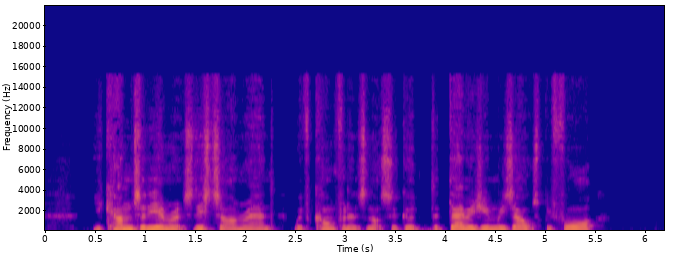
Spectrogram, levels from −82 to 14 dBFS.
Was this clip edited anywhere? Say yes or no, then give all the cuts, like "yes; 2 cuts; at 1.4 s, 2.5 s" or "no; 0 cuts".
yes; 1 cut; at 2.4 s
